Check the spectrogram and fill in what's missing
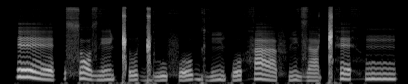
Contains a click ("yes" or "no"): yes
